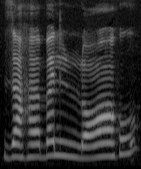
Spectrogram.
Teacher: ذہب اللہ، اس میں جلالہ سے پہلے زبر ہے تو اس میں جلالہ کو اوپر پڑھیں گے، اور لام مشدد ہے، سختی سے بھی پڑھیں گے، اور لام کے اوپر کھڑا زبر ہے، 2 حرکت کھینچ کر بھی پڑھیں گے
